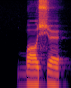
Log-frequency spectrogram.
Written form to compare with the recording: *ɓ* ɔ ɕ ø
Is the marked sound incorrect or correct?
correct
